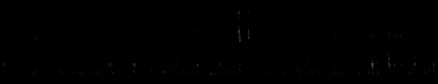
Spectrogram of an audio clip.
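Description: A wooden stylus scratches short strokes across a black-coated scratch art card lying flat. The scraping is quiet, dry and bright, with crisp ticks and a few sharper clicks, and almost no low end.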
